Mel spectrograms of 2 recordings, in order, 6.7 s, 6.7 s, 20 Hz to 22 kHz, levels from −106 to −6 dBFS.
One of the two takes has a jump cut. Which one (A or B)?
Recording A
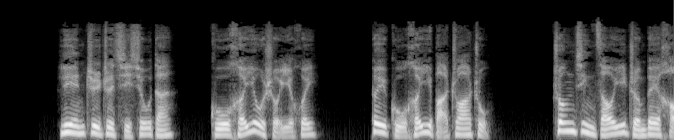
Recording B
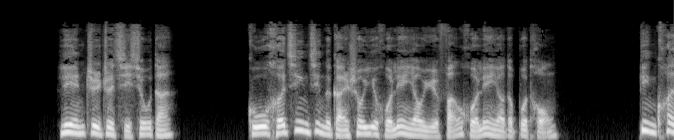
A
